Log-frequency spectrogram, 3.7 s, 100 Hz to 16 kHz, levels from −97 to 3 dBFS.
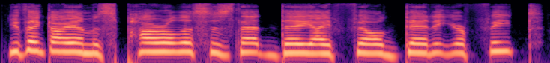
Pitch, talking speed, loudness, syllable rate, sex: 230 Hz, 245 wpm, -16 LUFS, 4.8 syllables/s, male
